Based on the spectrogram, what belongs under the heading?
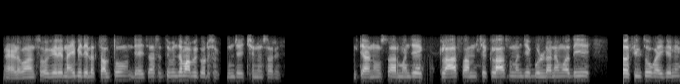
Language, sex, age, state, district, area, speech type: Marathi, male, 30-45, Maharashtra, Buldhana, urban, conversation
